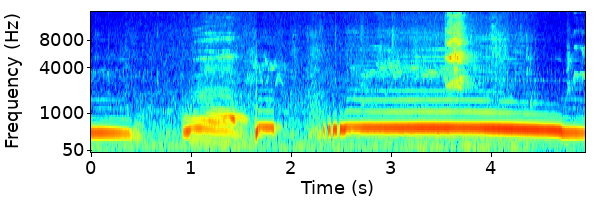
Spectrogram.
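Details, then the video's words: Pet puter pelung collared dove, a well-known Javanese singing type, gives a falling wavy note and gurgling, then a quick stutter before one very long, level, clear hoot lasting about two seconds. "PUTER PELUNG SUARA MERDU STABIL"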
